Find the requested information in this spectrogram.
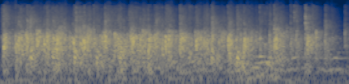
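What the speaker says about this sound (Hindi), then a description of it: "वेरी गुड, ताली बजाते" Schoolchildren at a school in Azamgarh clap together, a dense, steady spatter of many hands held at an even level throughout, with a few voices mixed in.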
